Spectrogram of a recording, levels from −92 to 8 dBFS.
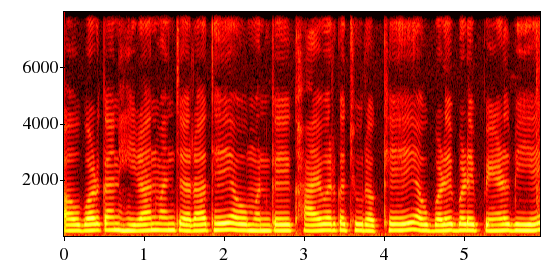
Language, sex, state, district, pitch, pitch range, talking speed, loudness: Chhattisgarhi, female, Chhattisgarh, Jashpur, 215 Hz, 210-220 Hz, 210 wpm, -12 LUFS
